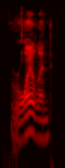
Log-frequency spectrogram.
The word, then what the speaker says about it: Roiland: Co-creator Justin Roiland. Am I saying that right? – Roiland.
